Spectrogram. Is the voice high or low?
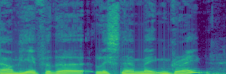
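high. It is said in a raised, higher voice.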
